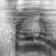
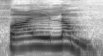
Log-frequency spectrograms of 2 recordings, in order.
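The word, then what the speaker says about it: phylum: Keep से, के से क्या याद आएगा, किंगडम, पी से क्या याद आएगा, फाइलम। क्या बोलेंगे, बोलो फाइलम, फिर से बोलो, हाँ। अगेन हम लोग लिखते हैं पी से पर बोलते हैं फाइलम।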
